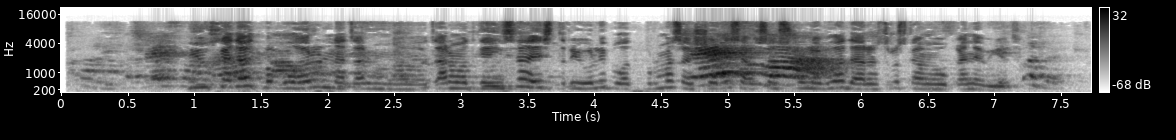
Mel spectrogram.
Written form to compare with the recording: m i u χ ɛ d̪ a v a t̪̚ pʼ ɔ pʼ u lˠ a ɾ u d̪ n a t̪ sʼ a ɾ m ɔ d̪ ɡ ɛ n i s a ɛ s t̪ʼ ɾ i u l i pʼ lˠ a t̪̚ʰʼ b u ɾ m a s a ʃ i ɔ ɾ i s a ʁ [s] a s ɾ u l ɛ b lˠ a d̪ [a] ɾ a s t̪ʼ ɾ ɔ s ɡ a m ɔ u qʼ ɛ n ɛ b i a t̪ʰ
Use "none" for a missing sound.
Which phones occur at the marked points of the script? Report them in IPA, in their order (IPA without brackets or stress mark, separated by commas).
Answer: s, a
